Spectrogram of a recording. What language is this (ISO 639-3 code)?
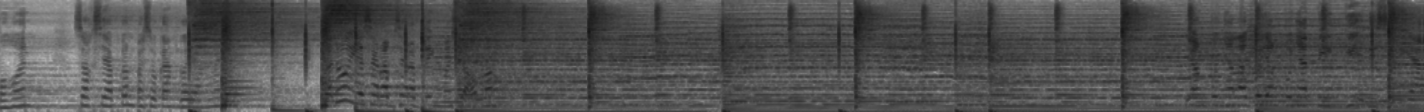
ind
